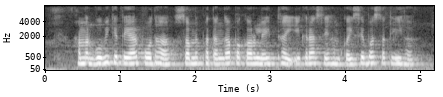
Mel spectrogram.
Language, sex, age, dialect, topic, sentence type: Magahi, female, 36-40, Western, agriculture, question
